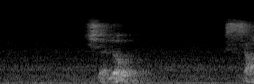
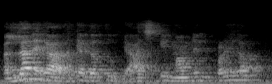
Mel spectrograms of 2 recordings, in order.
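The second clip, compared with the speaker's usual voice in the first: usual speaking voice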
